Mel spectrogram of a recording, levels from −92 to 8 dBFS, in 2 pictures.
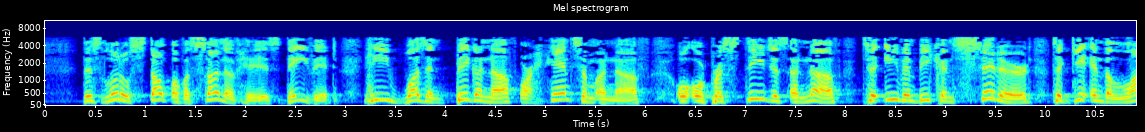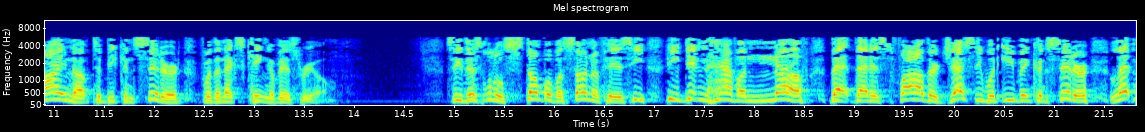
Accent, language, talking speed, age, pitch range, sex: American, English, 170 wpm, 40-59, 150-220 Hz, male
